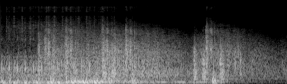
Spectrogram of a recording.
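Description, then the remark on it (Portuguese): A loud, dense barrage of gunfire mixed with heavy booming explosions, shots crackling rapidly over deep rumbling blasts before the din thins out at the end. No voices. “Saiu às ruas, pegou em armas e tirou o rei do trono. Com tiro, porrada e bomba.”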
